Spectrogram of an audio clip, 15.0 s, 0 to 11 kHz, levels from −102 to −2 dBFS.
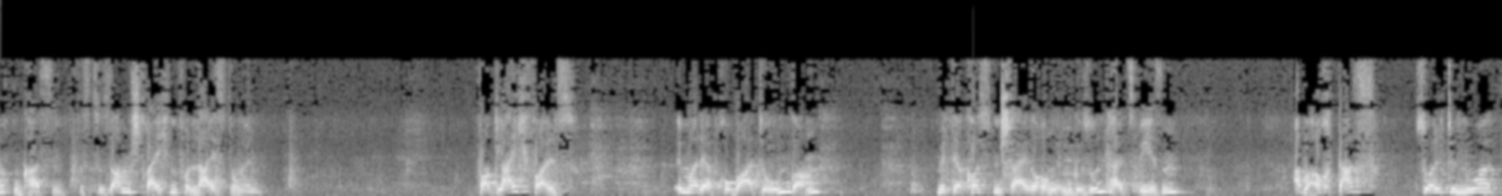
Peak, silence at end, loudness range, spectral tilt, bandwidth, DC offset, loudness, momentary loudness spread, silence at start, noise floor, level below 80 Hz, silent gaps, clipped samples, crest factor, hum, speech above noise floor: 0 dBFS; 0 s; 4 LU; -5 dB/octave; 8 kHz; under 0.1%; -13 LUFS; 20 LU; 0 s; -39 dBFS; -48 dBFS; none; under 0.1%; 14 dB; none; 26 dB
